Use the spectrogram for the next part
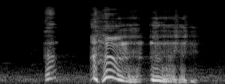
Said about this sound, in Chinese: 邓布利多清了清嗓子。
